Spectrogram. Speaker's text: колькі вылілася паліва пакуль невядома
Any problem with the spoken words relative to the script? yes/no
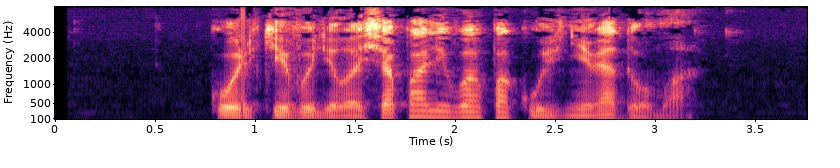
no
